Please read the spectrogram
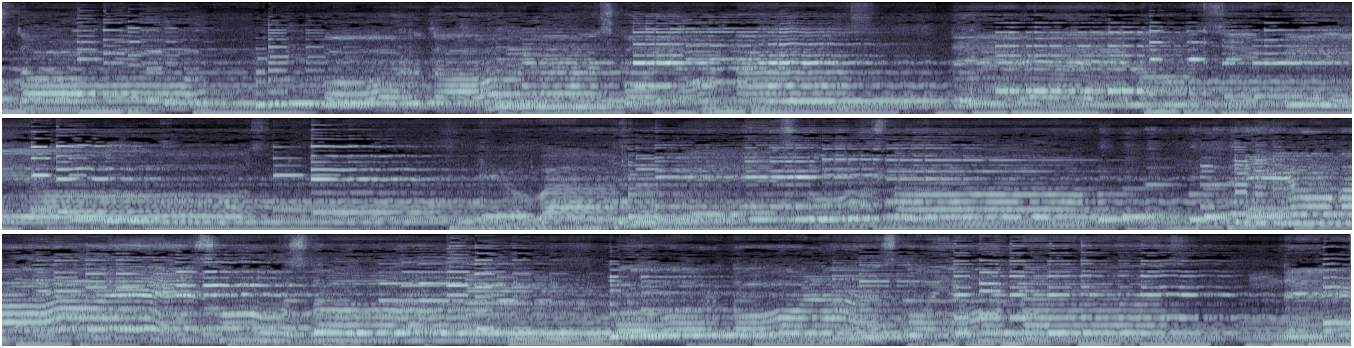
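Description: Live band playing a Christian hymn: guitars carry a wavering melody over a steady, stepping bass line, amplified loud through loudspeakers.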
